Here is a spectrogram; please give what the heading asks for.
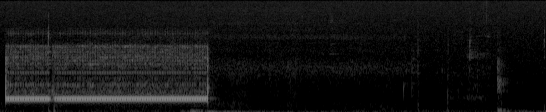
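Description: A phone line ringing through the earpiece: one steady, loud ring tone lasting about two seconds, then a quiet pause with faint background clicks and no one picking up.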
